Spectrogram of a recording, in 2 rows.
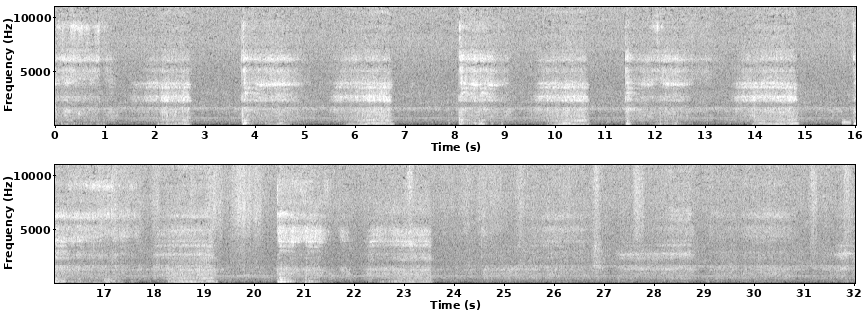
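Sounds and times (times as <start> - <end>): dog snoring: 0.0 - 2.8, 3.7 - 5.0, 5.6 - 6.8, 8.0 - 10.8, 11.4 - 12.8, 13.6 - 14.9, 15.8 - 19.4, 20.4 - 23.6, 25.8 - 28.8.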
